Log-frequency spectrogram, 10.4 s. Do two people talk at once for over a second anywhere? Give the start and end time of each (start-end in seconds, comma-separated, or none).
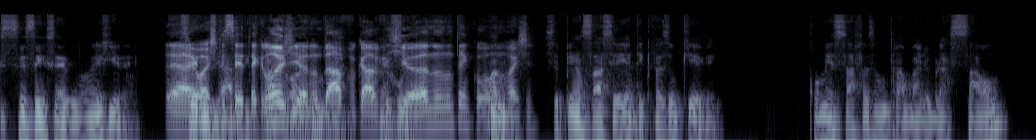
1.6-4.2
